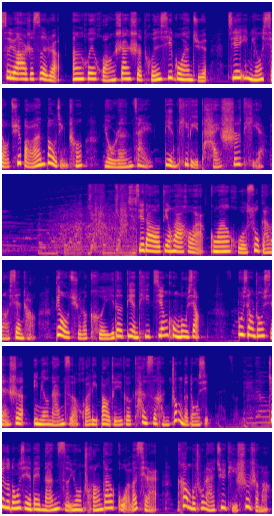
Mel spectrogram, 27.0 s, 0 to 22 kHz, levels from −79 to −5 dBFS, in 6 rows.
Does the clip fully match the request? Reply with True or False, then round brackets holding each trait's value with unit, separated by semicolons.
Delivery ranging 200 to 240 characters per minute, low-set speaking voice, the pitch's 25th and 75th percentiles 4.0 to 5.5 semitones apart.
False (235 characters per minute; 240 Hz; 5.2 semitones)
